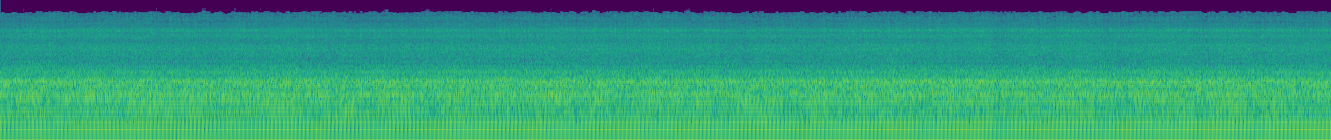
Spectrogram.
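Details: Free lawnmower, hydrolocked and filled with oil, now refuelled and started after the fix: steady, even single-cylinder putter holding constant speed with no misses or knocks. Running cleanly.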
